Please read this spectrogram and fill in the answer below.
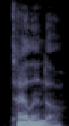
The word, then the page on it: tailender: Australian English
